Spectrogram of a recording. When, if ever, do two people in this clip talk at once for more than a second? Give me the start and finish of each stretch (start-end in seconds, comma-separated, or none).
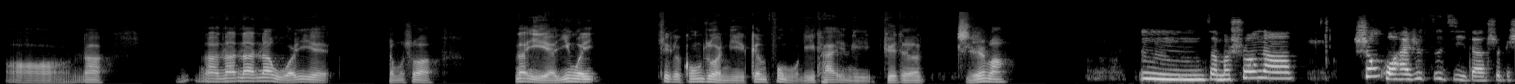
none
